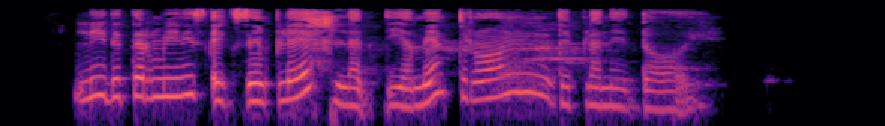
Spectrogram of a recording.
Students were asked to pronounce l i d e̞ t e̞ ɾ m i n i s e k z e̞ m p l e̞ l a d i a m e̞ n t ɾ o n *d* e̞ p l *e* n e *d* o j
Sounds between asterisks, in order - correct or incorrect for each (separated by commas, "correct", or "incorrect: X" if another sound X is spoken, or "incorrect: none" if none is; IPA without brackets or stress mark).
correct, incorrect: a, correct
